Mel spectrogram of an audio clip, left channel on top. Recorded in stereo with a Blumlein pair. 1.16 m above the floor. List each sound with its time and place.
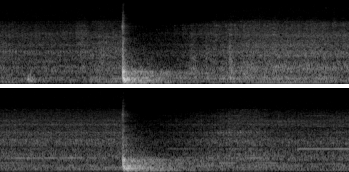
1.2 s knocking: 20° left, 0.5 m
